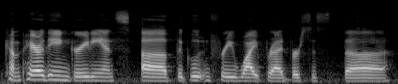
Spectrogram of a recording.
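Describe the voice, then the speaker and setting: A woman's voice: fairly low pitch, normal speed, clear, resonant tone, poor audio. A woman presenting on nutrition, answering audience questions in a chatty way with lots of "like" and "you know". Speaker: nutrition presenter at a clinic talk. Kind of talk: audience Q&A session.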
